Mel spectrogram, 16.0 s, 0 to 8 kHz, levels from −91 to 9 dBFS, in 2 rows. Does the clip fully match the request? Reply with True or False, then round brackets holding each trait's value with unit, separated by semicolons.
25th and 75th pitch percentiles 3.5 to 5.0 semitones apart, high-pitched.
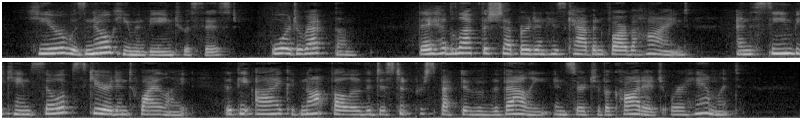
True (3.9 semitones; 215 Hz)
